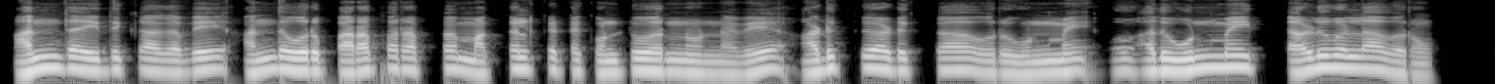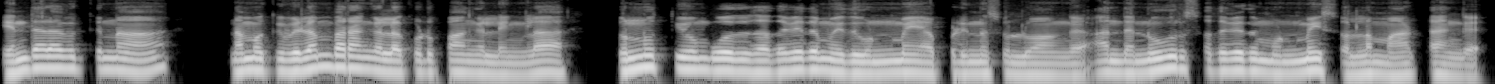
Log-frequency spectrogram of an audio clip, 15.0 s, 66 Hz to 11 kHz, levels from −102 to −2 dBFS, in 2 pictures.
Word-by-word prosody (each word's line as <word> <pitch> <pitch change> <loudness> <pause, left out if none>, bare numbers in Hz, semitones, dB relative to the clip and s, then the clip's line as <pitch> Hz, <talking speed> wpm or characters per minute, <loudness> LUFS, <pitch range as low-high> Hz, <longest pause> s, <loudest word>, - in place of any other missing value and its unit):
அந்த 180 +2 +3
இதுக்காகவே 150 -1 -1 0.2
அந்த 160 +4 +1
ஒரு 150 -1 +4
பரபரப்பை 160 +3 0
மக்கள்கிட்ட 160 +2 -3
கொண்டு 135 +3 -1
வரணுனவே 135 -1 0 0.2
அடுக்கு 175 +3 -1
அடுக்கா 160 0 -2 0.2
ஒரு 130 -1 -2
உண்மை, 140 +3 +1 0.2
அ - - -6 0.2
அது 155 - +3
உண்மை 185 +2 +3 0.3
தழுவலா 175 +3 +3
வரும். 115 -3 -6 0.4
எந்த 155 +4 +2
அளவுக்குனா 160 -4 0 0.5
நமக்கு 155 -1 +1
விளம்பரங்கள 170 -3 +3
கொடுப்பாங்க 140 -1 -3
இல்லைங்களா? 120 +3 -2 0.3
99% 155 -3 +2
இது 130 - 0
உண்மை 135 +1 +1
அப்படினு 125 +1 -3
சொல்வாங்க. 115 -1 -3 0.2
அந்த 135 -1 0
100% 150 -4 0
உண்மை 140 +4 +2
சொல்லமாட்டாங்க. 120 -1 -3
150 Hz, 130 wpm, -23 LUFS, 135-165 Hz, 0.5 s, ஒரு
